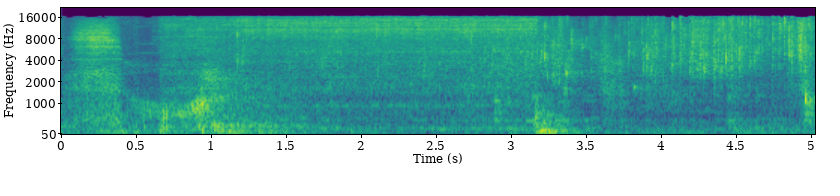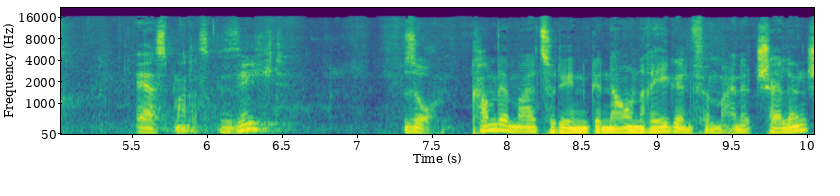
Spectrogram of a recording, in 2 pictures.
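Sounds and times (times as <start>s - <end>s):
speech: 0.7s - 1.2s, 5.5s - 6.6s, 7.3s - 10.0s
faucet running into a sink: 1.2s - 5.2s
water splashing on a washcloth held under the stream: 2.4s - 5.6s.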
